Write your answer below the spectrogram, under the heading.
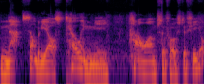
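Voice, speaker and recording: Over noticeable background noise and audible room echo, a man with a very deep, low pitch speaks at a fairly slow pace. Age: 60s. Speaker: podcast panelist. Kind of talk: casual chat. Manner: animated.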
